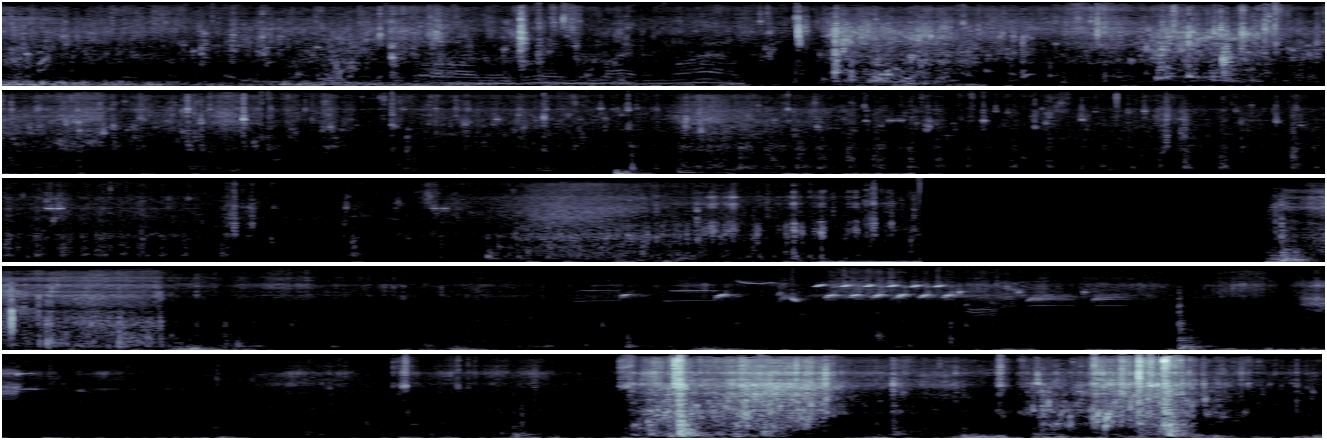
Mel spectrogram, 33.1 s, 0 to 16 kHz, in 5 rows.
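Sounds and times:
paddle strokes and water splashes: 0:00.0 - 0:17.6, 0:19.6 - 0:23.2, 0:24.2 - 0:33.0.

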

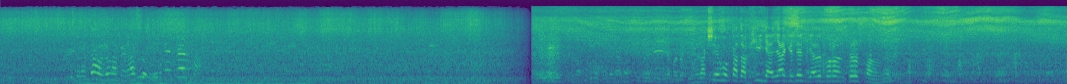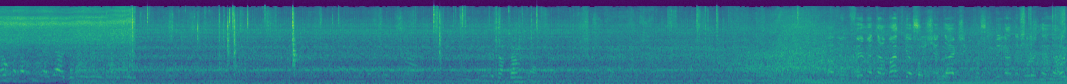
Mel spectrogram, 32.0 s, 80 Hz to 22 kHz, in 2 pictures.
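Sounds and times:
low vehicle rumble: 0:00.0 - 0:10.3, 0:17.0 - 0:32.0
voices talking: 0:01.0 - 0:04.5, 0:08.0 - 0:32.0.

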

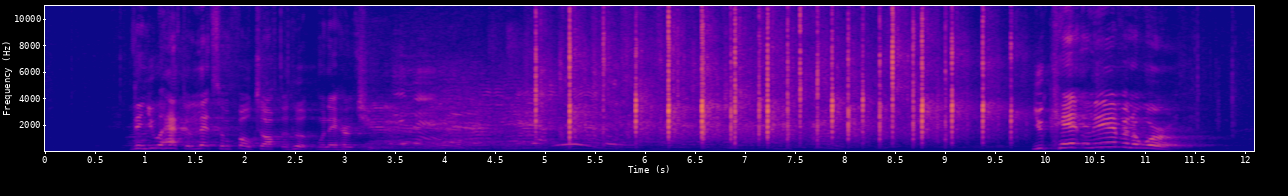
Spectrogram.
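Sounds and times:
people clapping: 0:03.5 - 0:09.9.

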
